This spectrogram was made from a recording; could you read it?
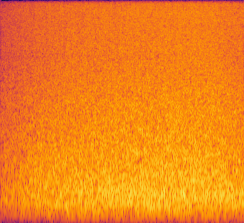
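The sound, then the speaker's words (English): A steady, roaring rush of a waterfall, where a river runs off a cliff or hill, broad and hissy, continuous and loud with no voices or other sounds. “A waterfall is when a river runs right off a cliff or a hill”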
